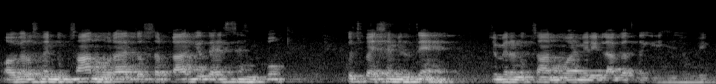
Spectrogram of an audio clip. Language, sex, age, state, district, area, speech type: Hindi, male, 45-60, Uttar Pradesh, Lucknow, rural, spontaneous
